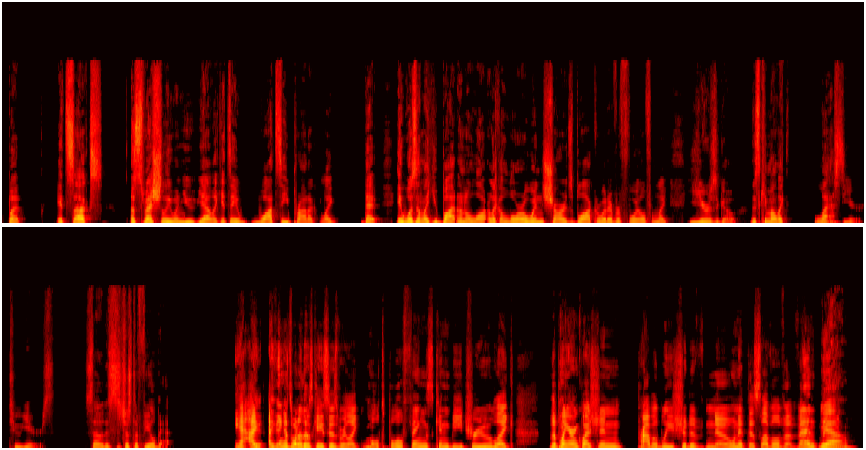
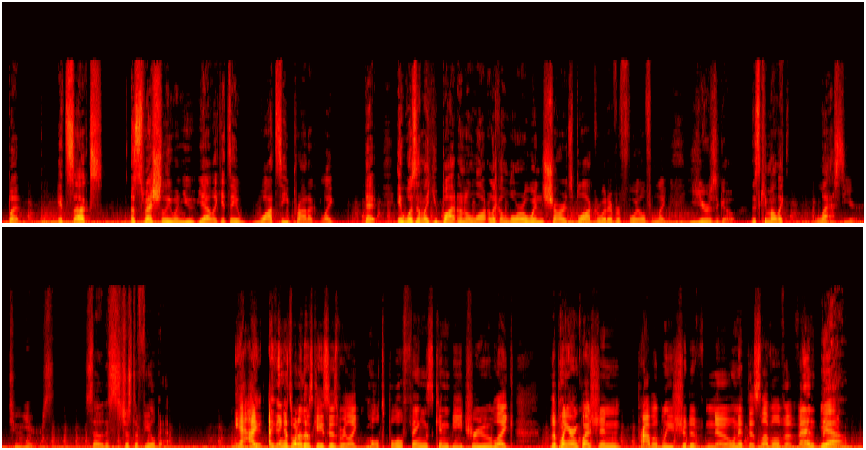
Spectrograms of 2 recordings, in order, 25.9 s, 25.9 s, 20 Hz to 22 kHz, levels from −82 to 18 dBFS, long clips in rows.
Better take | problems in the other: first | low rumble; faint; throughout; 20 dB below the speech

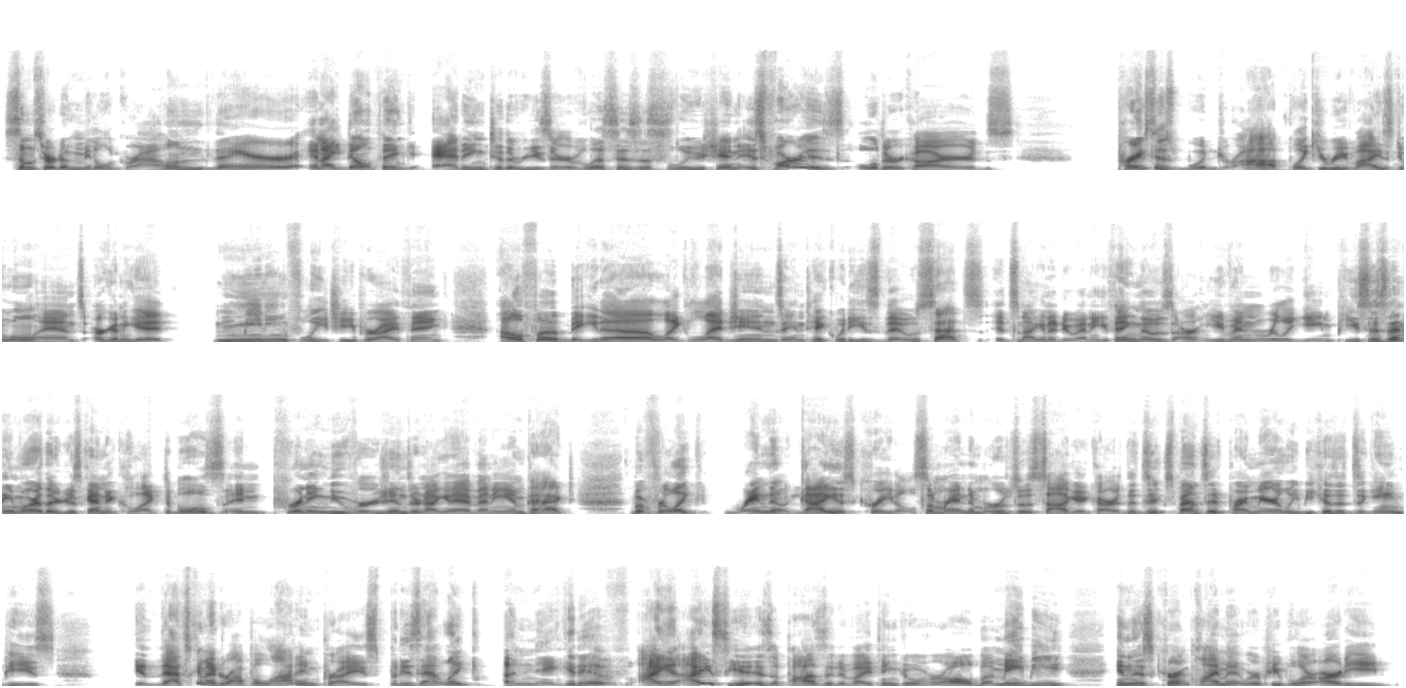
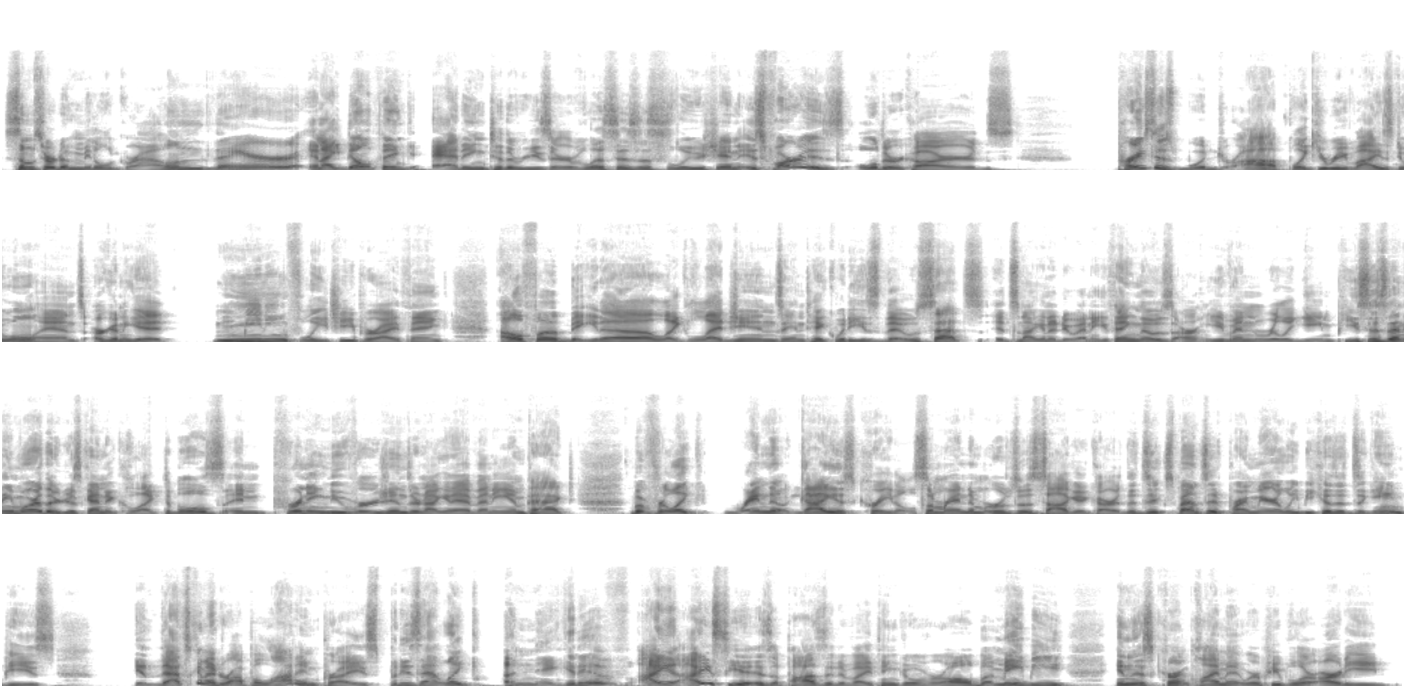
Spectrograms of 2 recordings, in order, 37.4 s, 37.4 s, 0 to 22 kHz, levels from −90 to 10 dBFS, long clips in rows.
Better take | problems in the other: second | thin; somewhat; fading below 900 Hz

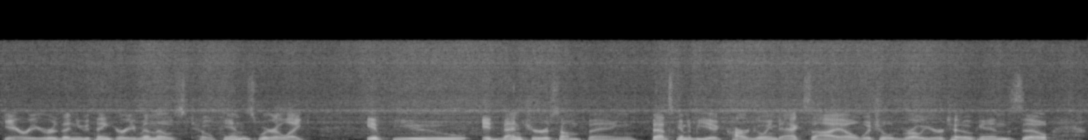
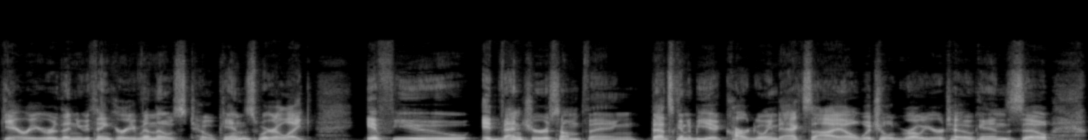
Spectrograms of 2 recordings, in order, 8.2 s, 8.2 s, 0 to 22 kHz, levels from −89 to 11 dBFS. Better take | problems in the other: second | hiss; loud; throughout; 6 dB below the speech

